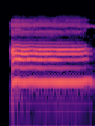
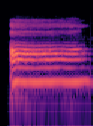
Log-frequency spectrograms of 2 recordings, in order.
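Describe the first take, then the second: First: The pitch stays high and level. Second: The same.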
